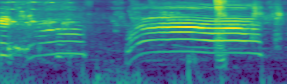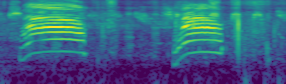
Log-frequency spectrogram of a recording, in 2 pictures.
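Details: Small kitten meowing sweetly after a brief rustling, scuffling noise: three clear, tonal meows with a rising onset and slow fall, the last one shorter.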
